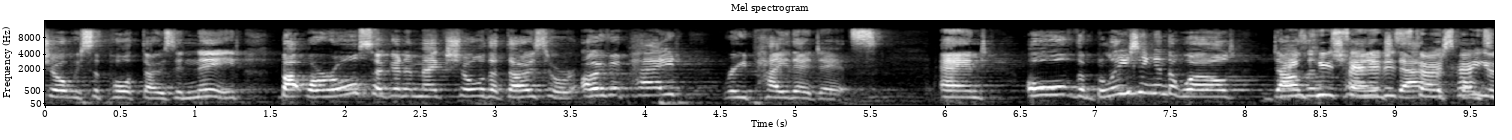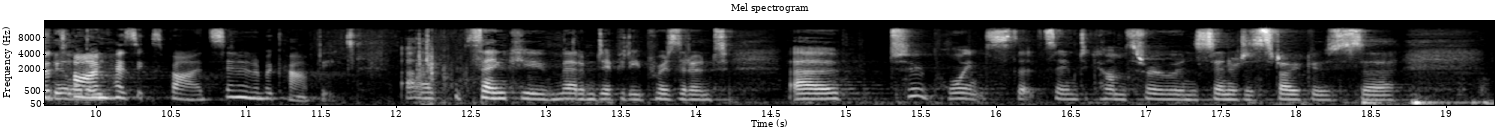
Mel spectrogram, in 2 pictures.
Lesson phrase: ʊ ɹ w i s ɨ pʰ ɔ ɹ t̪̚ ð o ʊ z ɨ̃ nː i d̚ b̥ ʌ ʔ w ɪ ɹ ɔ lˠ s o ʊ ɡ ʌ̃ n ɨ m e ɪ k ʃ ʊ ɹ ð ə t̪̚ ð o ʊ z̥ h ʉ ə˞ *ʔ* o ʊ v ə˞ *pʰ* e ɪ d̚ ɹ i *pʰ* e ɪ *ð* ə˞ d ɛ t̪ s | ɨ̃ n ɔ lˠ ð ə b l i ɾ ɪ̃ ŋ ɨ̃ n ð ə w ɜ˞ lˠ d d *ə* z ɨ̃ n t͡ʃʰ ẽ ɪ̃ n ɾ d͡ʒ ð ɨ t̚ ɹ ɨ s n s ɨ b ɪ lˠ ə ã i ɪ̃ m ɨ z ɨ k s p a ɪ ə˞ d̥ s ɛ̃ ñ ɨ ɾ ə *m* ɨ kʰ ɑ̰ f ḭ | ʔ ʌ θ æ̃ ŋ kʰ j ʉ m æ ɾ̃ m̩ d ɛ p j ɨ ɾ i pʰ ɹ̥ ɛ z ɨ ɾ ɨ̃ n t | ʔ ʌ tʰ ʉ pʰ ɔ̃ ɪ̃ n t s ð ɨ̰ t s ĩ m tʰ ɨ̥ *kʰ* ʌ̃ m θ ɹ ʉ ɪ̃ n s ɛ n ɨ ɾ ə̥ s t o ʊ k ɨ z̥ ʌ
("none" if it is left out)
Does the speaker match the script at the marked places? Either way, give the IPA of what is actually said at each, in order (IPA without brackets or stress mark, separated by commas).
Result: ʔ, pʰ, pʰ, ð, ʌ, m, kʰ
